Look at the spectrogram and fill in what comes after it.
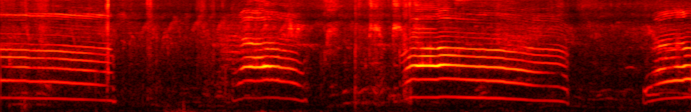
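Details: Kitten meowing indoors: three drawn-out, tonal meows, the first about a second long, the second shorter and rising then falling, the third long and steady, followed by the start of a fourth, with quiet gaps between.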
